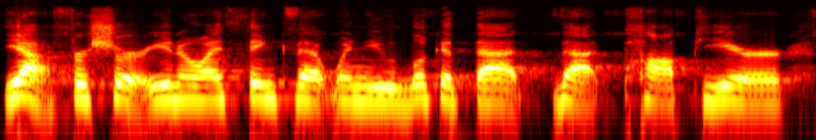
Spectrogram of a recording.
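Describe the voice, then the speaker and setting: A woman's voice: medium pitch, fairly even intonation, a little slow. A woman giving conversational sports analysis as a studio analyst guest.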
